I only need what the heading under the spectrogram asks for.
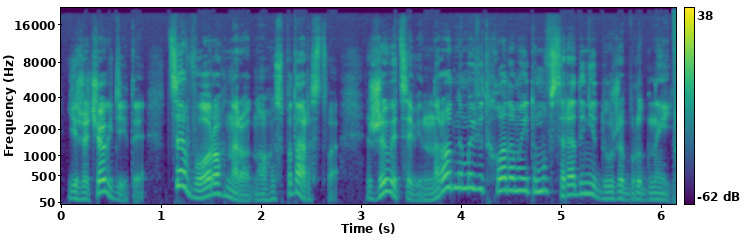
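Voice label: Samson, microphone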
